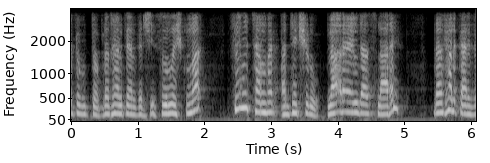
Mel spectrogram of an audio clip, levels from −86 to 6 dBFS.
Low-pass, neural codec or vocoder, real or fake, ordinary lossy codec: 3.6 kHz; codec, 24 kHz, 1 kbps, SNAC; fake; none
